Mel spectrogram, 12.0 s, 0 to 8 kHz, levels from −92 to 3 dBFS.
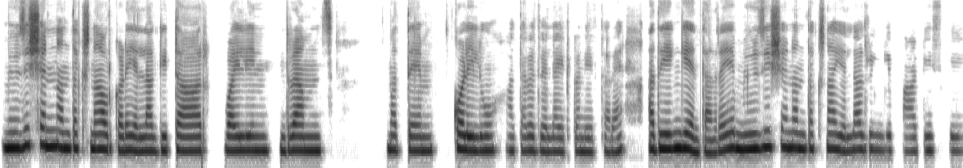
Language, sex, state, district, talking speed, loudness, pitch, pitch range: Kannada, female, Karnataka, Raichur, 95 wpm, -16 LUFS, 220 Hz, 210-235 Hz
